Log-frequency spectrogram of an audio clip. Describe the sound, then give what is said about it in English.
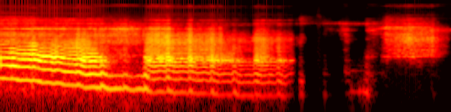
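A deep exhale carries a long voiced 'ah' in a calming breathing exercise, the tone sliding slightly lower and wavering before fading, then a brief breathy hiss follows after a short pause. “Inhale, and then exhale, and with a vocalization.”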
